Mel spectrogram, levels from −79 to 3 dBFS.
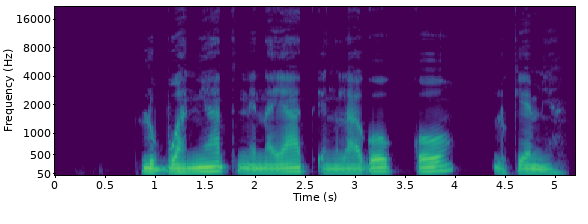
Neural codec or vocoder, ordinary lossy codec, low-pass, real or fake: none; none; none; real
